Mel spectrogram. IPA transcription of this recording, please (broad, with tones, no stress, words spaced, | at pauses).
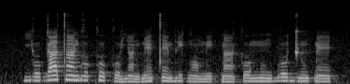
jo˧ɡa˦tã˦ ɡo˦ko˦˨ ko˨ jã˨ɡ͡bɛ̃˨˦tɛ̃˧ be˧ɡɔ̃˨ me˨k͡pã˨ ko˧ mũ˧ɡ͡bo˦d͡ʒũ˧k͡pɛ̃˧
